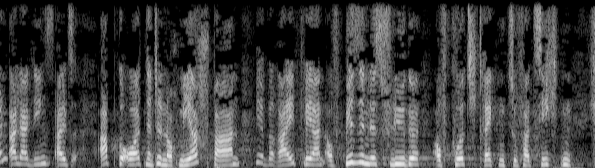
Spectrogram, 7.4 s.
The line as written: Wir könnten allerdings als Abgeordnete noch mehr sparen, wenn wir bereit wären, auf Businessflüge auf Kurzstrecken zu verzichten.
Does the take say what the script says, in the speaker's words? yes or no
no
